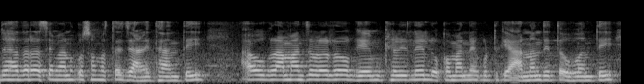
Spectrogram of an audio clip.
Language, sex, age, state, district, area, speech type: Odia, female, 45-60, Odisha, Jajpur, rural, spontaneous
